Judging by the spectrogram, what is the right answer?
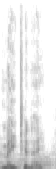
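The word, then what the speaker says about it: Mae Tinee: Viewing the censored version, its critic, May Tinney, a play on words and also being pronounced as matinee, wrote, quote, "Free Women, as it stands, is graphic and unpleasant enough.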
